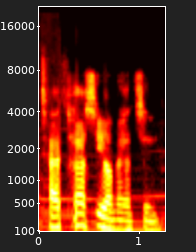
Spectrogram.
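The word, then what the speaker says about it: tasseomancy: Tasse-O-Mancy.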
